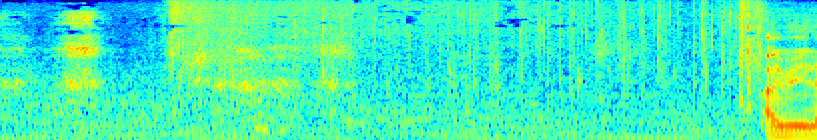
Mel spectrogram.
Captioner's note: ash fluttering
